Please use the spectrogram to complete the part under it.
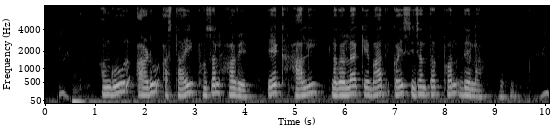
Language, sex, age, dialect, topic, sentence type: Bhojpuri, male, 18-24, Northern, agriculture, statement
